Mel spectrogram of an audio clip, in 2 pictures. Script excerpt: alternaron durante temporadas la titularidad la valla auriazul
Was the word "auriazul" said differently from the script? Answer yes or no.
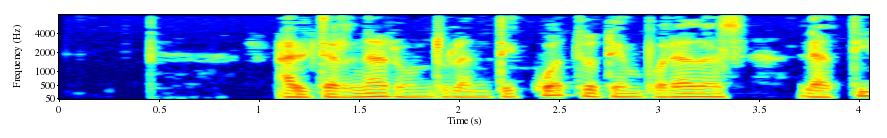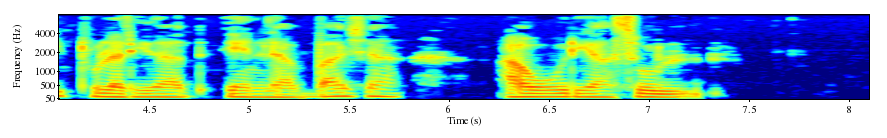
no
